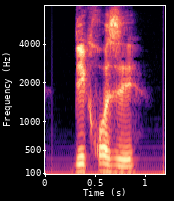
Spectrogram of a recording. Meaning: 1. to uncross 2. to unfold
- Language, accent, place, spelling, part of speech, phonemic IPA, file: French, France, Lyon, décroiser, verb, /de.kʁwa.ze/, LL-Q150 (fra)-décroiser.wav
